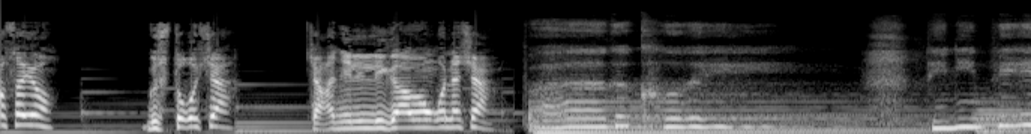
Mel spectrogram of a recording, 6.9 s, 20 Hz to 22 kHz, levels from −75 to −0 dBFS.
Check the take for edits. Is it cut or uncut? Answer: cut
